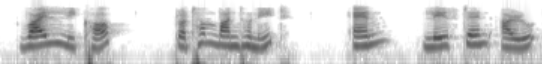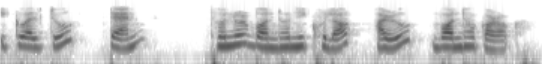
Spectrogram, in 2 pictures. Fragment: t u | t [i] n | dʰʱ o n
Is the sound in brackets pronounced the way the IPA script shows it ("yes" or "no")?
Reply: no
